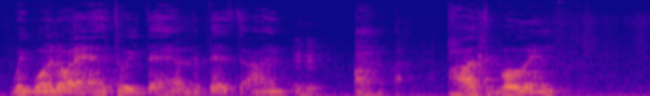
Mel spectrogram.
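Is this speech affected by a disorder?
Yes: cerebral palsy.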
